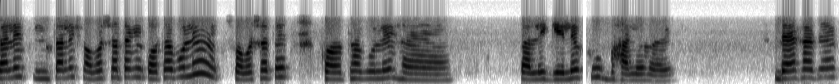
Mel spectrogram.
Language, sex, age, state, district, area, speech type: Bengali, female, 18-30, West Bengal, Kolkata, urban, conversation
